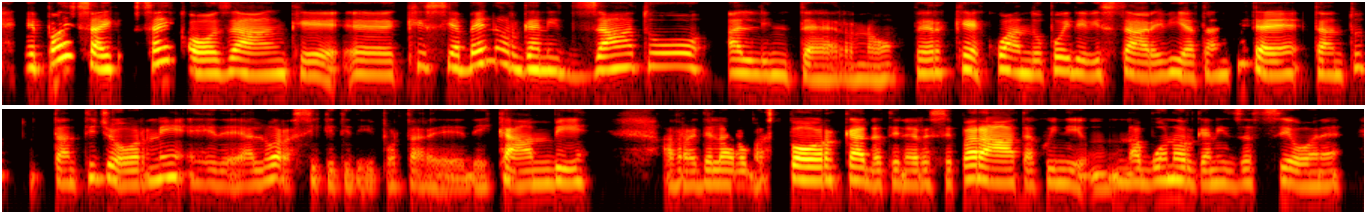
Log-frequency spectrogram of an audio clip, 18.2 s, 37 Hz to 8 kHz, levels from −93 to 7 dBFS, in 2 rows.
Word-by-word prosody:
E 260 -1 -2
poi 350 - +6
sai 245 - +7
sai 340 +4 +2
cosa 195 - +3
anche, 185 -1 -3
ehm, 185 -1 -3
che 290 - -8
sia 260 0 +1
ben 310 +9 +2
organizzato 245 - 0
all'interno 155 -6 -6
perché 205 +2 0
quando 205 -6 -2
poi 220 +3 -4
devi 190 -3 -6
stare 175 -2 0
via 185 -3 -3
tanti 180 - -10
te 185 - +4
tanto 190 +7 -6 0.3
tanti 170 +7 -8
giorni, 205 +2 -3
ed, 165 -1 -14
ehm, 155 - -9
allora 200 +8 -3
sì - - -4
che - - -16
ti - - -17
devi - - -19
portare - - -13
dei - - -15
cambi, 170 +3 -2 0.5
avrai 155 0 -8
della 165 -1 -3
roba 155 -1 -6
sporca, 195 -1 +6
da 160 -3 -6
tenere 165 0 -7
separata, 170 -1 +4
quindi 175 -3 -11
una 230 -6 -9
buona 195 +3 -3
organizzazione. 165 -2 -3
185 Hz, 145 wpm, -23 LUFS, 170-225 Hz, 0.5 s, sai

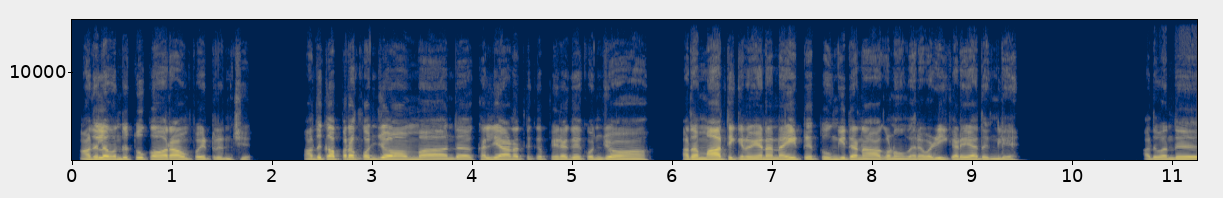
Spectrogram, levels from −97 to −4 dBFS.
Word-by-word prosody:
அதுல 175 +3 +5
வந்து 180 +2 -1
தூக்கம் 175 -3 +1
வராம 155 0 +3
போயிட்டு 150 -3 -3
இருந்துச்சு. 115 -5 -7 0.6
அதுக்கப்புறம் 180 +5 +2
கொஞ்சம் 185 0 +3
ம், - - -5 0.3
அந்த 145 0 -3 0.2
கல்யாணத்துக்கு 165 -1 -1
பிறகு 170 +1 -1
கொஞ்சம் 145 -3 0 0.6
அதை 150 +2 +3
மாத்திக்கணும். 160 -3 +3
ஏன்னா 165 +1 +1
நைட்டு 170 0 +2
தூங்கித்தானே 155 -2 0
ஆகணும். 135 -3 -3
வேற 120 +1 -3
வழி 145 +5 0
கிடையாதுங்களே. 125 -5 -1 1.3
அது 135 +1 -4
வந்து 150 +3 -1
155 Hz, 130 wpm, -26 LUFS, 140-175 Hz, 1.3 s, அதுல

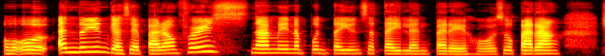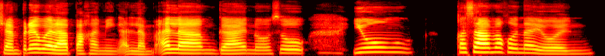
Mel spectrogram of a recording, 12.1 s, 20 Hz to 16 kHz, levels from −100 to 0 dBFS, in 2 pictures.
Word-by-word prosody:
Oo, 215 +2 -3
ano 295 +2 +2
yun 310 -2 +2
kasi 220 -1 0
parang 215 +3 +1
first 310 +6 -1
namin 250 -1 +1
na 240 - -6
punta 230 -2 -11
yun 215 0 -7
sa 220 0 -8
Thailand 195 -2 -5
pareho. 175 -2 -6
So, 210 +3 -5
parang 205 0 +4 0.4
siyempre 220 +4 +2
wala 235 -5 +6
pa 200 -1 -2
kaming 190 -2 -11
alam 175 -1 -9
alam 225 -2 +3
gaano. 205 0 -2
So, 230 -1 -6 0.5
yung 295 0 -5 0.5
kasama 285 0 +6
ko 285 - -4
na 250 -3 -5
yun 195 0 -8
220 Hz, 140 wpm, -22 LUFS, 200-250 Hz, 0.5 s, wala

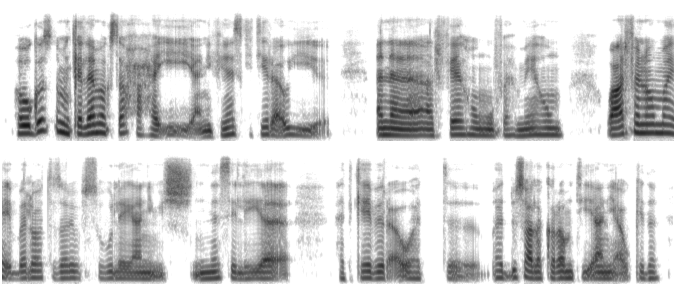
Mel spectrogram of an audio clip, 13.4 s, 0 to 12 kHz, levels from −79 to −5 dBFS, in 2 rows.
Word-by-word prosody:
هو 195 0 +7
جزء 250 +4 +1
من 215 - +6
كلامك 200 +3 +5
صح 200 -4 0
حقيقي 140 - -2
يعني 130 - -2
في 150 - -7
ناس 175 +1 -2
كتير 170 +1 -3
أوي 150 -1 -4 0.6
أنا 155 -2 +5
عارفاهم 160 +1 0
وفاهماهم 155 +2 -3 0.4
وعارفة 165 +7 +6
إن 205 - +5
هُم 210 0 +3
هيقبَلوا 160 -4 -1
اعتذاري 155 -1 -7
بسهولة 150 - -8
يعني، 75 -1 -2
مش - - 0
الناس 155 +3 -3
اللي 140 -2 -5
هي 75 0 0 0.5
هتكابر 150 +1 -3
أو - - -2
هت 75 - -9 0.7
هتدوس 165 +2 -1
على 155 -1 +3
كرامتي 80 -10 -2
يعني 75 0 0
أو - - -5
كده. 150 0 -9
155 Hz, 150 wpm, -23 LUFS, 145-165 Hz, 0.7 s, هو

